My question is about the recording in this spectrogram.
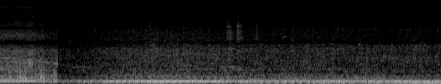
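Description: Jeep CJ7 engine running steadily at low revs, a low, even hum. Less than a second in, the sound changes abruptly from one engine to another.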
